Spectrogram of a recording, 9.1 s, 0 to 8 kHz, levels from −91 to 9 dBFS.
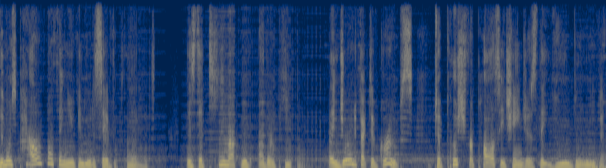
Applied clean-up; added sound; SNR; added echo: neural separator model SepFormer DNS4.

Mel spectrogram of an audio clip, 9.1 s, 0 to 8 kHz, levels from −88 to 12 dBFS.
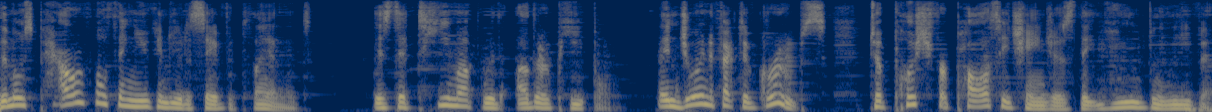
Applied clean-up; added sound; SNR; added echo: neural mask model DeepFilterNet 3.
